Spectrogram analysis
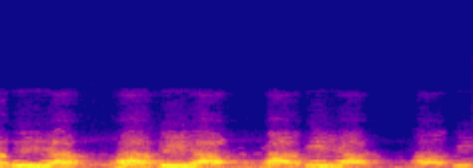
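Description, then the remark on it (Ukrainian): A crowd of protesters in Bulgaria shouts at members of parliament in unison, a loud rhythmic chant rising and falling in about five bursts, the massed voices rough and strained with no single speaker standing out. “Мітингувальники кричали на парламентарів і кидали каміння в поліцейський автобус.”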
